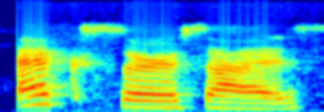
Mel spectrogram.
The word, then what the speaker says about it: exercise: What happens to this vowel here in the ER? Exercise. The E turns to E. Yeah, it turns to the schwa, right? The neutral vowel.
